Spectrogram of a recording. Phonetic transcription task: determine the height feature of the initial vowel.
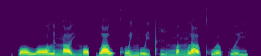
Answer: mid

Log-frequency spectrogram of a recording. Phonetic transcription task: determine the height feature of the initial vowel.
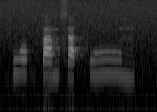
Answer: mid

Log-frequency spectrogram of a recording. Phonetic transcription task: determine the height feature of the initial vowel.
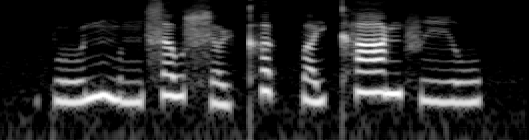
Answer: high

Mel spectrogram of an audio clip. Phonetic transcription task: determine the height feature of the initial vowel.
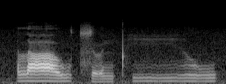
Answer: low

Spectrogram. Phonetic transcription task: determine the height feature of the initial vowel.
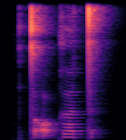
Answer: mid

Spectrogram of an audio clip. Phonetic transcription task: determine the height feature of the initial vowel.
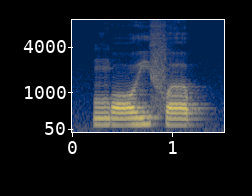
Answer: mid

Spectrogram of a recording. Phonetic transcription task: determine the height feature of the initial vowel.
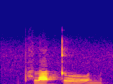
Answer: low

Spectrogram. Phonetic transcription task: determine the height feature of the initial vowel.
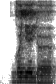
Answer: mid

